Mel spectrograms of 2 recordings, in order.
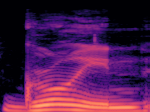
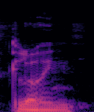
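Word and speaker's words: Glóin: So I'm going to get the name wrong because I always called him Groin instead of I know it's Gloin.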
